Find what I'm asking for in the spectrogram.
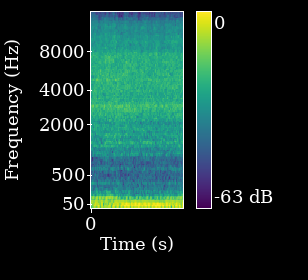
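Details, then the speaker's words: LS-swapped square body 3+3 V8 just after a cold start on a Holley Terminator X, alternator not charging yet; deep, steady rumble at idle with even firing and no knocks or misses. Normal idle. "And you can see by the battery voltage, we are not charging yet. We still got, he has to pick up a couple parts to make that happen. But it actually sounds really, really good."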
